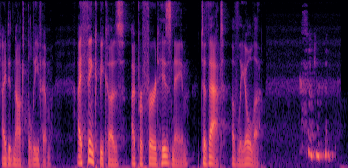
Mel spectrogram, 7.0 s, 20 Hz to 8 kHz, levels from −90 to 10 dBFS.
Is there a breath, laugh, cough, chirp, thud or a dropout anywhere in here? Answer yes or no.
yes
